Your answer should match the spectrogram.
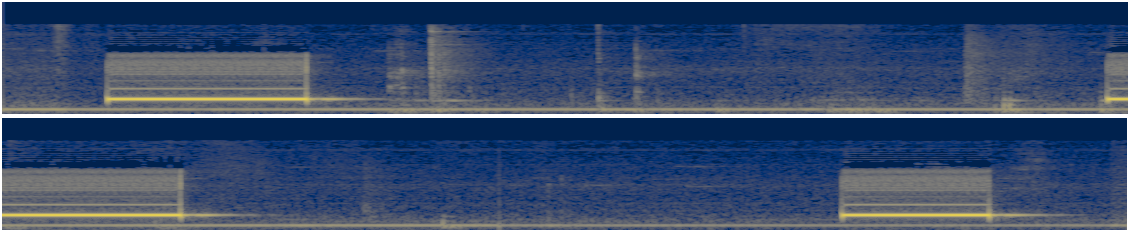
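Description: Ringback tone of an outgoing telephone call: three steady, mid-pitched one-second tones separated by gaps of about four seconds, over a constant low hum.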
